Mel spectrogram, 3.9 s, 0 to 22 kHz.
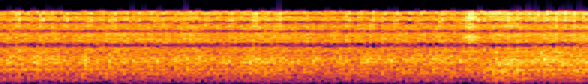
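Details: BMW E36 328i M52, 175,000 km, M50 intake, M3 EU headers and exhaust, runs strong: steady light tick at idle about three per second; persists after replacing cam/crank sensors, injectors, lifters, chain tensioners, upper chain, VANOS seal, oil; oil/fuel pressure, cam clearance checked.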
